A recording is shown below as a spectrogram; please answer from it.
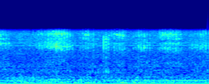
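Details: Close, steady purring from a male house cat that no longer meows, a constant deep rumble with no pauses or vocal calls.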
